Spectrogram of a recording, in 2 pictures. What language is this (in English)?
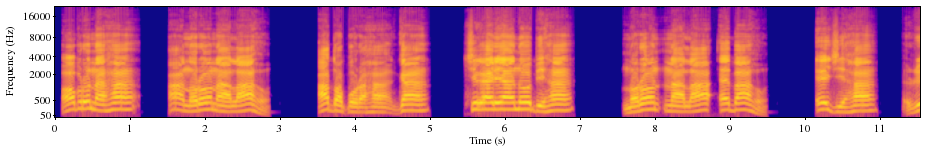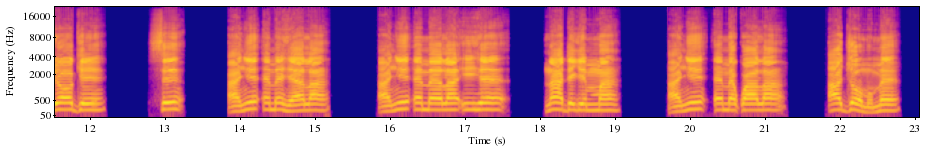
Igbo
